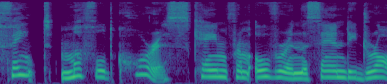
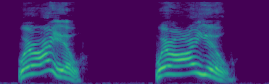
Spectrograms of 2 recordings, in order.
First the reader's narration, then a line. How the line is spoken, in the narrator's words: she shouted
